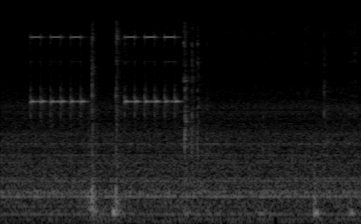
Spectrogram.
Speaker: so in this case when we take the needle point and we turn around and touch the stone you hear it it goes all it's beeping which turns around tells me that this is a real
